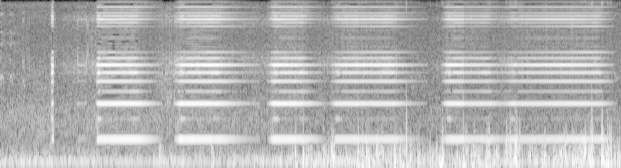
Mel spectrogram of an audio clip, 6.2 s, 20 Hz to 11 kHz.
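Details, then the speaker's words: Garrett Ace 250 metal detector at a clad-only soccer-field park, about 60°F: repeated clear high beeps, each about half a second, over ground scuffing; steady solid dime signal on a target the pinpointer shows very close to the surface, turning out to be a shallow penny. "So alright, a little bit left of my other target and showing up as a dime."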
